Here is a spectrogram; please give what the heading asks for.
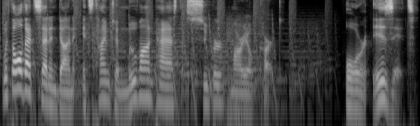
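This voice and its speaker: A man's voice: mid-range voice, sing-song, takes it slowly, music in the background. A man narrating a gaming tournament video in a casual, scripted style.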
